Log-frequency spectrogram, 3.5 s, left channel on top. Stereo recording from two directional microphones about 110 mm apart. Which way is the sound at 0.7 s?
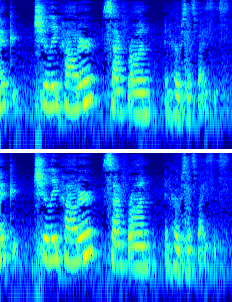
15° right (ahead or behind).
